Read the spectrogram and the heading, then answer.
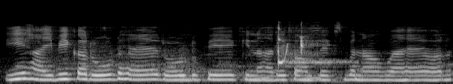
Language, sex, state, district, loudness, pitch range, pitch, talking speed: Hindi, female, Chandigarh, Chandigarh, -19 LUFS, 205-225 Hz, 215 Hz, 185 wpm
